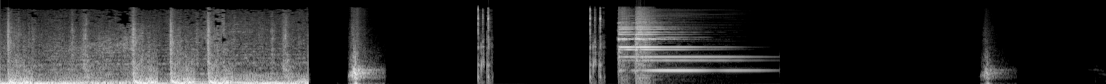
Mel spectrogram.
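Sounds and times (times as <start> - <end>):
notification bell ding: 6.2 - 7.8.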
